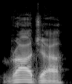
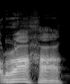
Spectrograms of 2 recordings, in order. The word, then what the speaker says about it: Raja: it is pronounced Dragon Raja because it's an Indian word for King Raja not Raha as I've heard a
